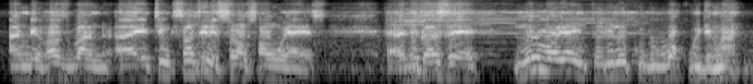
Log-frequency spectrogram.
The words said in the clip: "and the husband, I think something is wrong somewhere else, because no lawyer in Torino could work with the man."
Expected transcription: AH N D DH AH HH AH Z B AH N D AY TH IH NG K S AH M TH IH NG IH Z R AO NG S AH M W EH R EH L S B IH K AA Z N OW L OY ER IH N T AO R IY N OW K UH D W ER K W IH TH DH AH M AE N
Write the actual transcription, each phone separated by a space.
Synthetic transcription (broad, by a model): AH N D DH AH HH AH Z B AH N D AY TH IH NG K S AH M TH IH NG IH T R AO NG S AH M W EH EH S B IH K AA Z N OW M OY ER IH N T AO R IY N OW K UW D W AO K W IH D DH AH M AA N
